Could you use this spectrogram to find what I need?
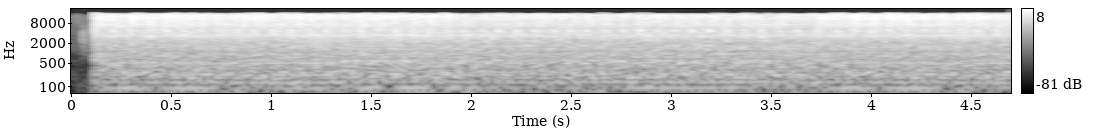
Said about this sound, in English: A car. You jump over these.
